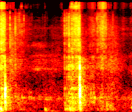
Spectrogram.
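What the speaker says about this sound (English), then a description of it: "cut up the onion" A kitchen knife chops onion for Newfoundland salt cod fish cakes, giving a few sharp, close cuts against a board with quiet gaps between them.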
